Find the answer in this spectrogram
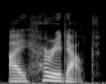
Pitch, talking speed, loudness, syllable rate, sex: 145 Hz, 170 wpm, -17 LUFS, 4.5 syllables/s, female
